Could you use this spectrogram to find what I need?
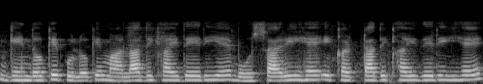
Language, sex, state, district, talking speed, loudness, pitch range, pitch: Hindi, female, Bihar, Gaya, 210 wpm, -18 LUFS, 190-210 Hz, 200 Hz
